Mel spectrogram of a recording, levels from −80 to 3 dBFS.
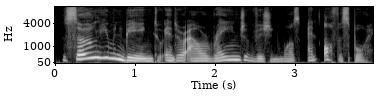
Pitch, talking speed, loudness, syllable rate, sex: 175 Hz, 210 wpm, -18 LUFS, 5.6 syllables/s, female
